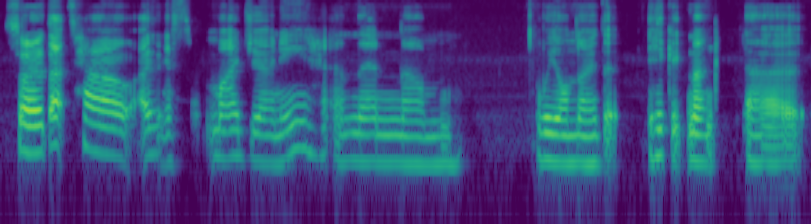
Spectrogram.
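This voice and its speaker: Aussie woman interview guest, bit of gravel in her voice, chatting casually, super dry close sound. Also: lowish voice, steady tone, unhurried, a little mellow, dry recording. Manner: hesitant, thinking aloud with frequent "I guess". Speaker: interview guest, community member and artist.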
